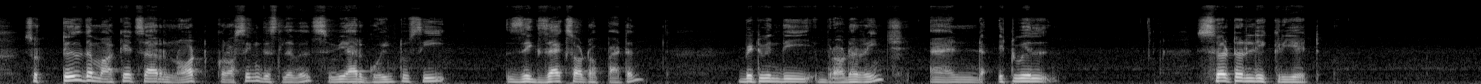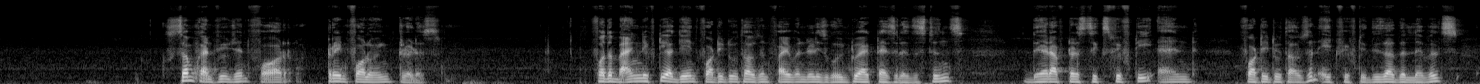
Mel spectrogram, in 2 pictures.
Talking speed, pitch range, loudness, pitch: 115 wpm, 110-140 Hz, -21 LUFS, 125 Hz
